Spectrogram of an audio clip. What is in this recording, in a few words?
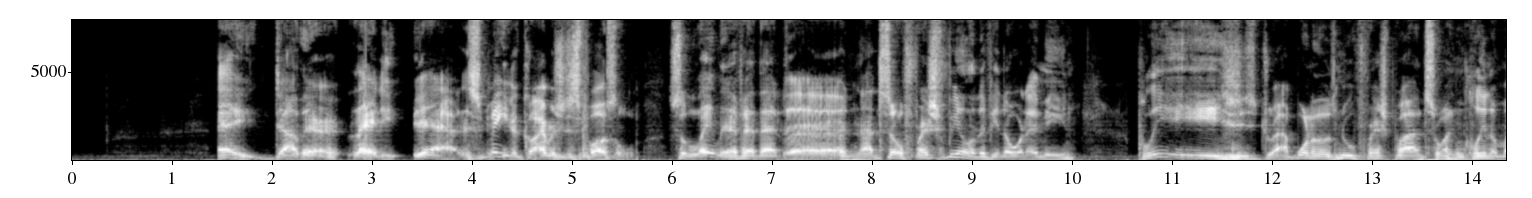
Garbage Disposal, Character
